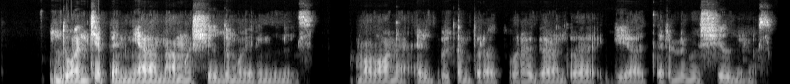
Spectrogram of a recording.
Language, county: Lithuanian, Kaunas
